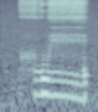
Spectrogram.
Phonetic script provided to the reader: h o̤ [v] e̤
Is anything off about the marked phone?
yes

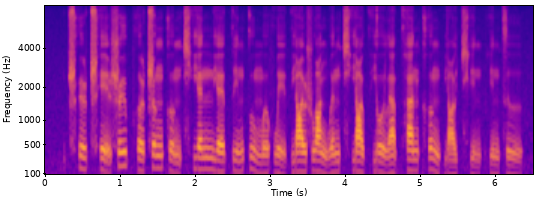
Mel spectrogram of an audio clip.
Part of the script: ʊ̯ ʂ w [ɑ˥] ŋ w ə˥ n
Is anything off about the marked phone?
yes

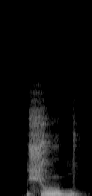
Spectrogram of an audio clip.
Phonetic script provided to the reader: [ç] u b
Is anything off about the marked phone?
no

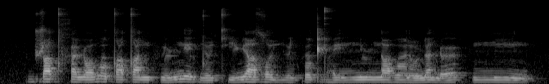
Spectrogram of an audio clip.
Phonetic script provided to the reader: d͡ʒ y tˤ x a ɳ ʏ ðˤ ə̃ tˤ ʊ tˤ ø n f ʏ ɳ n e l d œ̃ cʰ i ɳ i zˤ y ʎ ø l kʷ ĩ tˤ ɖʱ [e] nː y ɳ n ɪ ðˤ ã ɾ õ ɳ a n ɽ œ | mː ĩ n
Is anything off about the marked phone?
no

